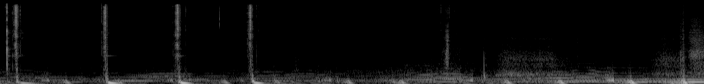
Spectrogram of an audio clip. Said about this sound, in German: Jetzt hören wir ….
